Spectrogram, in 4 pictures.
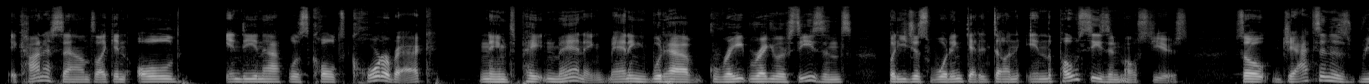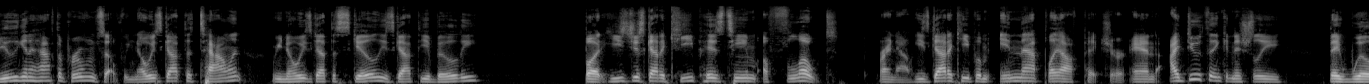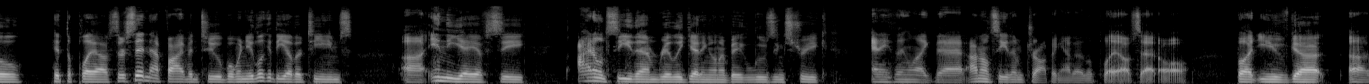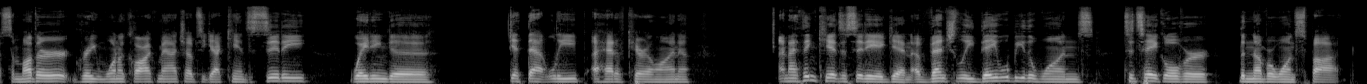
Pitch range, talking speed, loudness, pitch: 120-140 Hz, 185 wpm, -27 LUFS, 125 Hz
